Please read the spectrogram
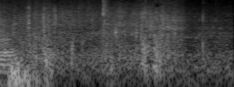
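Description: Leafy shrub branches rustling and brushing as someone pushes through them, with a few short crackles.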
